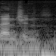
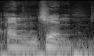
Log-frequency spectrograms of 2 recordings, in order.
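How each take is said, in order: First: The second syllable 'gin' is not stressed. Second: The second syllable 'gin' is stressed. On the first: "whereas with engine there is none" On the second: "I put the emphasis on gin"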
